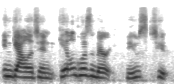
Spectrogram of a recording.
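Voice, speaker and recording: A woman's voice: high voice, quick pace, darkish tone. An American woman delivering a scripted television news report as a field reporter.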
